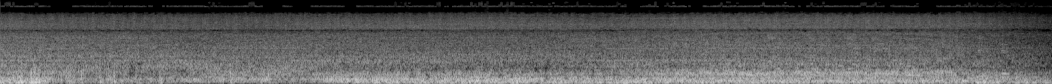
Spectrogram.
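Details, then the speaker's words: 1967 Ford Thunderbird that would not start, now running after a battery connector replacement and a partially restricted fuel line was sorted: smooth, even idle with a steady low rumble, no stumbling or surging; fuel supply unrestricted; normal idle. "right now it's working fine and uh the thing is even though it's b car 1976 but it's working or starting very nice man"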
